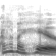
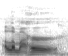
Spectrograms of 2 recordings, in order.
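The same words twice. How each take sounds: First: The r at the end of hair is pronounced. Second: The r at the end of hair is dropped. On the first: "we don't say hair" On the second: "We say"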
